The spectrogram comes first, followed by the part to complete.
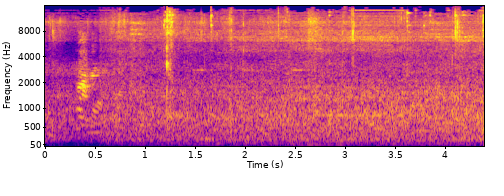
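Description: Steady road traffic noise picked up by a police body camera's microphone, building slightly in the low end, with a brief voice fragment just after the start.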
